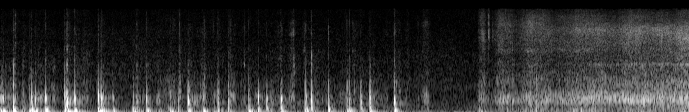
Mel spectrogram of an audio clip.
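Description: Long nails rapidly tap on a single gold sequin-covered slip-on sneaker with a white rubber sole, hollow and empty, making a quick, uneven run of dull, thumpy clicks for about three and a half seconds. The tapping then gives way to a steady, bright scratching rustle as the nails drag across the sequins.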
